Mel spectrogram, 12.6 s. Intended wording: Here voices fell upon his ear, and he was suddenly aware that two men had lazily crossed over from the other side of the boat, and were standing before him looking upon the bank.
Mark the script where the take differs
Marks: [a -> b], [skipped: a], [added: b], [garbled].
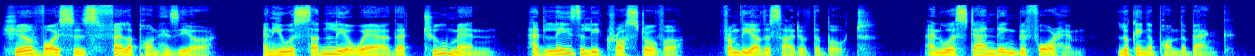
Here voices fell upon his ear, and he was suddenly aware that two men had lazily crossed over from the other side of the boat, and were standing before him looking upon the bank.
